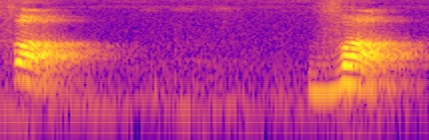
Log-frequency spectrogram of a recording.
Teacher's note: Labiodental, which means that the lower lip and the upper teeth is involved as far as the articulation of f and v sounds are concerned. The lower lip and the upper teeth.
